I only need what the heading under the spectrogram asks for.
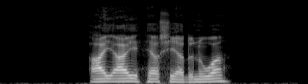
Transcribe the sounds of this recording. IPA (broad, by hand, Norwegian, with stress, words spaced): ˈɑɪ ˈɑɪ ˈheːʁ ˈʃjeːʁ ˈdeː ˈnuːə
